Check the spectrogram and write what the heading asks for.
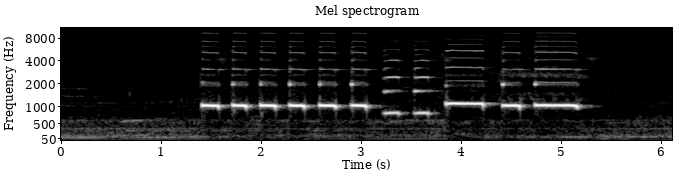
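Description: Soprano recorder playing a short phrase, starting about a second and a half in: a run of quick repeated B notes, two lower G notes, a held C, then B again.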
